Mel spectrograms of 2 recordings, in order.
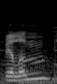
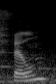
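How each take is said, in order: First: The word is said with an Irish pronunciation. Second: The word is said with a standard pronunciation. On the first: "when Irish people say film" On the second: "instead of film"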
